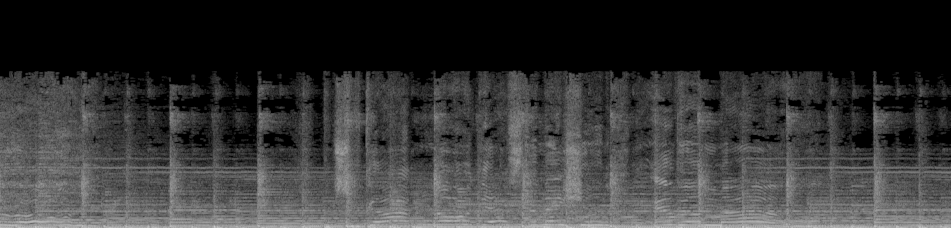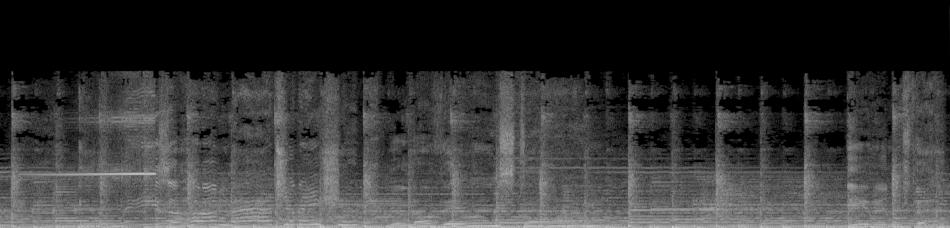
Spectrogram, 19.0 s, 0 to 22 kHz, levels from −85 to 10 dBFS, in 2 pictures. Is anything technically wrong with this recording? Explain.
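Yes. From 9.70 to 11.10 s there is loudspeaker feedback squeal: a microphone re-amplifies its own loudspeaker, and loop gain above one at 5.2 kHz makes that tone grow. It swells over about a second into a piercing squeal, reaching roughly the level of the sound itself.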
